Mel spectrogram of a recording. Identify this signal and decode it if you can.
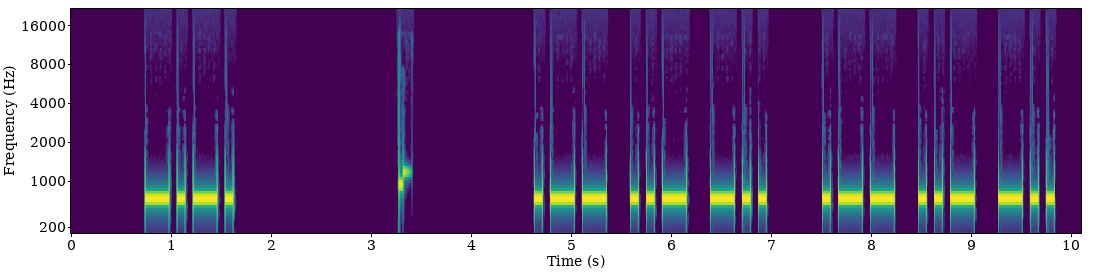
Morse code, heard as a keyed tone, about 15 wpm, 700 Hz. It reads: C WUD WUD
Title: Abbreviations Repeated 3x - 15wpm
